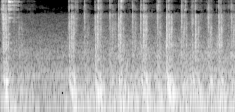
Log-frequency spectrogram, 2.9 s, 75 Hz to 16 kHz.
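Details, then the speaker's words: Flooded 1970 Dodge Dart Swinger V8 parked since the early 2000s: sharp uneven relay clicks about three a second with no cranking when key turned; starter suspected seized, unconfirmed. "Well, I hear the relay clicking, so that's something."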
